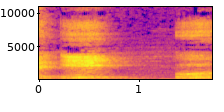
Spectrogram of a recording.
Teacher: अर्ध संवृत स्वर वे स्वर जिनके उच्चारण में मुख संवृत स्वर की अपेक्षा अधिक खुलता है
